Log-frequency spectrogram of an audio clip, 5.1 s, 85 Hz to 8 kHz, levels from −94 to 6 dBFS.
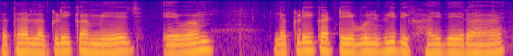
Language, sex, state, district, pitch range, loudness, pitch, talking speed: Hindi, male, Jharkhand, Ranchi, 115-125 Hz, -15 LUFS, 120 Hz, 165 wpm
